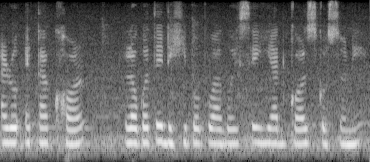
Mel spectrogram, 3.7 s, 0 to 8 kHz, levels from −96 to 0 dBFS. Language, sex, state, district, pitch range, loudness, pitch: Assamese, female, Assam, Kamrup Metropolitan, 235-250 Hz, -15 LUFS, 245 Hz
